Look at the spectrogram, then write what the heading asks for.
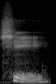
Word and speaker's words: qi: right place because chi q i is actually pronounced chi in chinese and chi will help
